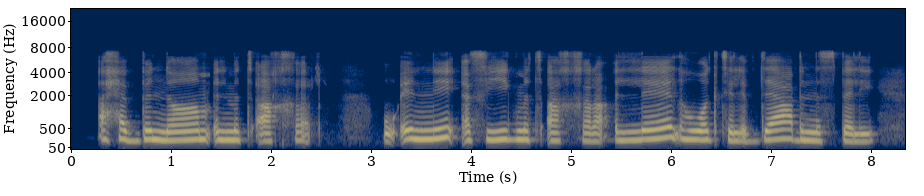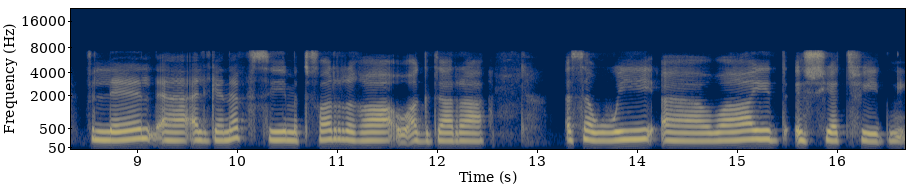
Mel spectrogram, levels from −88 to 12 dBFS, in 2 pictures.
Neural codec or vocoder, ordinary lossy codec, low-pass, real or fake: none; none; 7.2 kHz; real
